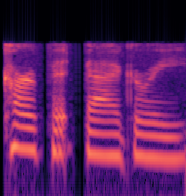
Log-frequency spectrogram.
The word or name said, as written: carpetbaggery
